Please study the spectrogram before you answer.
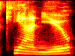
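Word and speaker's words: Keanu: believe Kean there's some discussion about how you pronounce his name actually. Yeah. Yeah. But it I I believe it's Kanu K.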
